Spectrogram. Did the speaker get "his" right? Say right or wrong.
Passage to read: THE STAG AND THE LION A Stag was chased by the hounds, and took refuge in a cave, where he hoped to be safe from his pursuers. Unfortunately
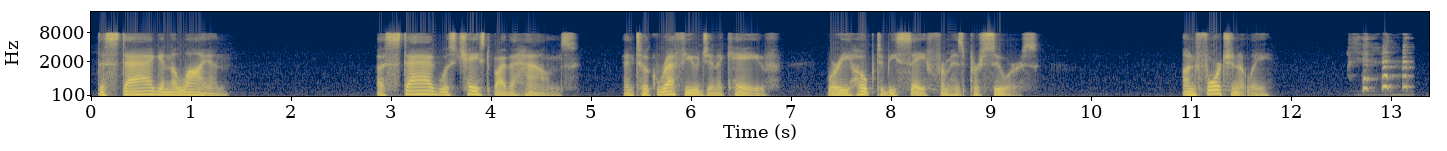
right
